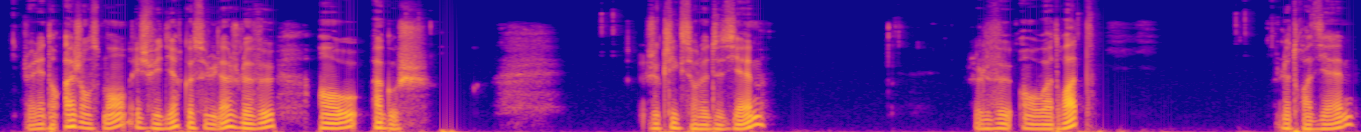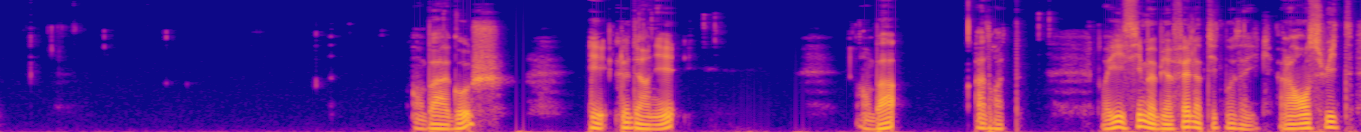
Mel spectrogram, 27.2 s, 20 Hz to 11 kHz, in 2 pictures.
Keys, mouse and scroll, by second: 4.0 click, 6.0 click, 7.1 right click, 10.7 click, 12.3 click, 13.1 right click, 18.0 click, 19.1 scroll down 1, 19.9 click, 20.6 right click, 23.9 click, 26.4 scroll up 1, 27.0 scroll up 2.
